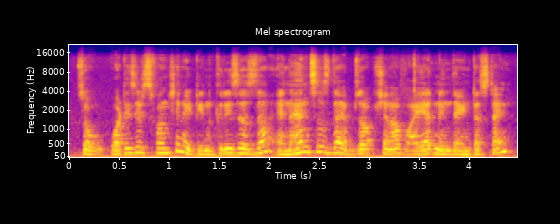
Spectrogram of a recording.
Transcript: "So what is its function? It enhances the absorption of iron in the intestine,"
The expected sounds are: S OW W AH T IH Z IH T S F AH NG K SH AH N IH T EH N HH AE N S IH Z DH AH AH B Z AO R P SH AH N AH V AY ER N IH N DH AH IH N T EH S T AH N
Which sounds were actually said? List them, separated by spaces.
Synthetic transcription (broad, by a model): S OW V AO T IH Z IH T S F AH NG K SH AH N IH T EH N HH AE N S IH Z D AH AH B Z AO R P SH AH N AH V AY ER N IH N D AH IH N T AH S T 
